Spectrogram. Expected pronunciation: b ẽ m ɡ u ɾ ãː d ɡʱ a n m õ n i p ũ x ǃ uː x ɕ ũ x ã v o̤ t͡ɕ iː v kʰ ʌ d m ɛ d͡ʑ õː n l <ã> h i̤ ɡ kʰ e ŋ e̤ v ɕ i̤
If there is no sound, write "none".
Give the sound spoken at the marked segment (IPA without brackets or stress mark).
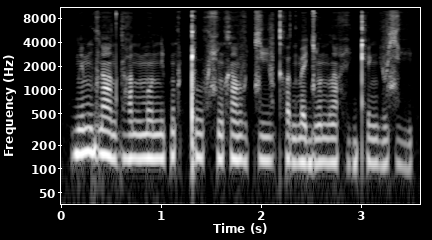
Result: ã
